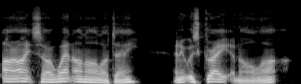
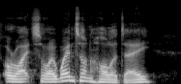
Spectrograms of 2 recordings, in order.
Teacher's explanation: when I speak like Karl, the placement is a lot more nasal. · voice is quite nasal.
